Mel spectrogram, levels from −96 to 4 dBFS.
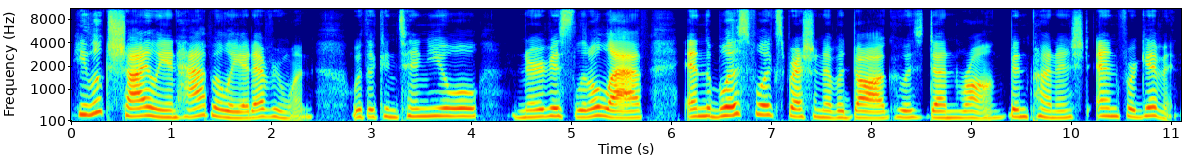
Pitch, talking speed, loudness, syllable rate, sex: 210 Hz, 155 wpm, -20 LUFS, 4.8 syllables/s, female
